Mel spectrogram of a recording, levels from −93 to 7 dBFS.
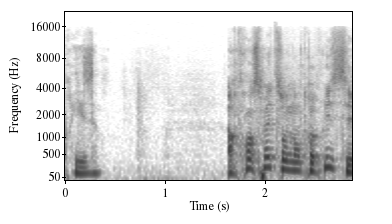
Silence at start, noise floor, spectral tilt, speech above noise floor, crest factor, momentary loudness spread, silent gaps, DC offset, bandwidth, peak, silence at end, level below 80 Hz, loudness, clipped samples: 0 s; -62 dBFS; -6 dB/octave; 39 dB; 18 dB; 10 LU; none; under 0.1%; 16.5 kHz; -8 dBFS; 0 s; -40 dBFS; -25 LUFS; under 0.1%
